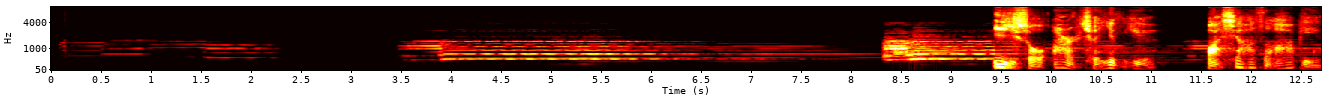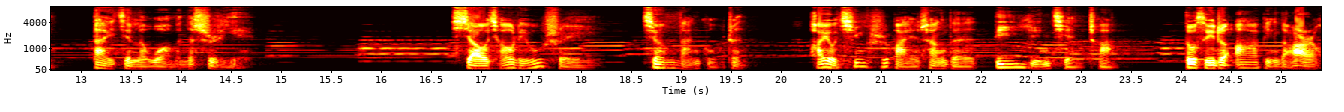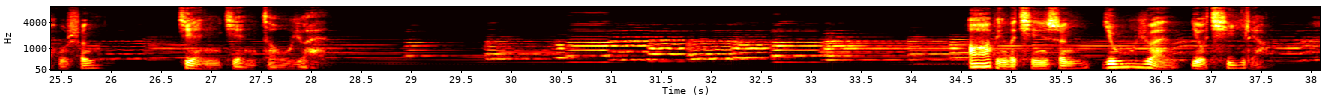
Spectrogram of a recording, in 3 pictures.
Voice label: 人物旁白; 阿炳

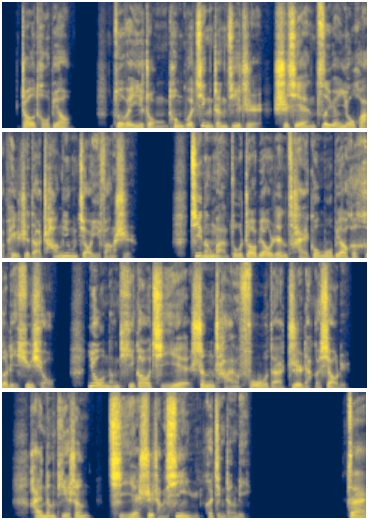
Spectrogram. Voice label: 课件

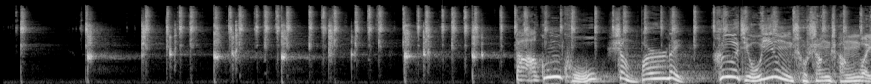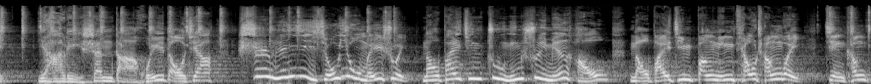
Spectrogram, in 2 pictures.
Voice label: 快板; 脑白金

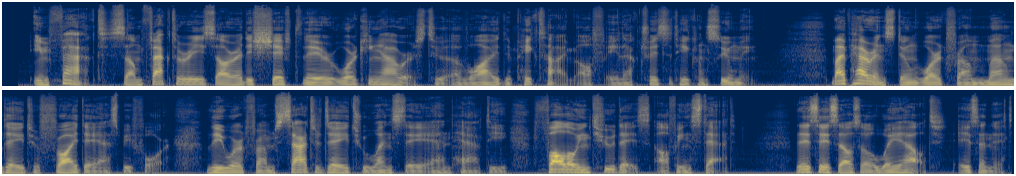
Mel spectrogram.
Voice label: 英语

